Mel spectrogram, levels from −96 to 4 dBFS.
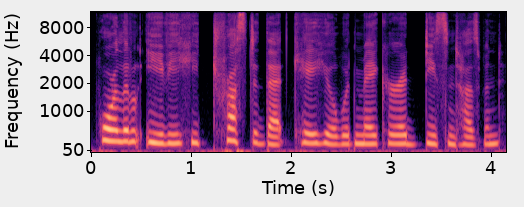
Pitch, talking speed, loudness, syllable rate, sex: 220 Hz, 190 wpm, -19 LUFS, 4.9 syllables/s, female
